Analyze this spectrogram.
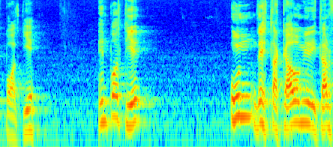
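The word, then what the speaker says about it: Poitiers: Poitier se escribe y se lee en francés. Poatier.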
